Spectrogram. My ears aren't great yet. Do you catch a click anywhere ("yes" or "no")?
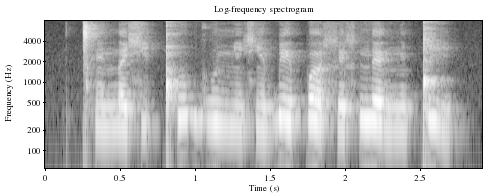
yes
